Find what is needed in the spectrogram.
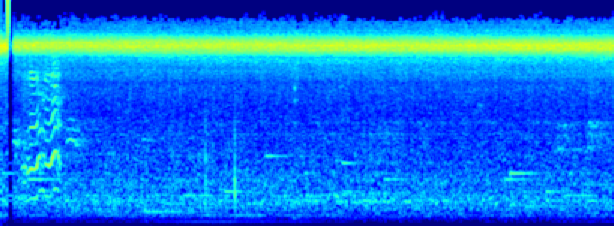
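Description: A steady, high-pitched insect drone, with a short warbling bird call just under a second in and a few faint, short chirps later on.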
